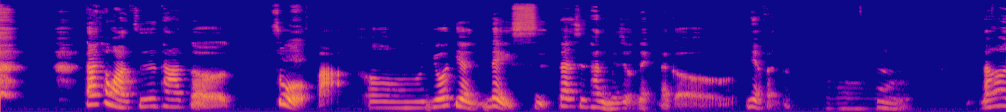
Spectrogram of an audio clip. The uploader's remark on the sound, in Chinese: 這集有較多雜音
